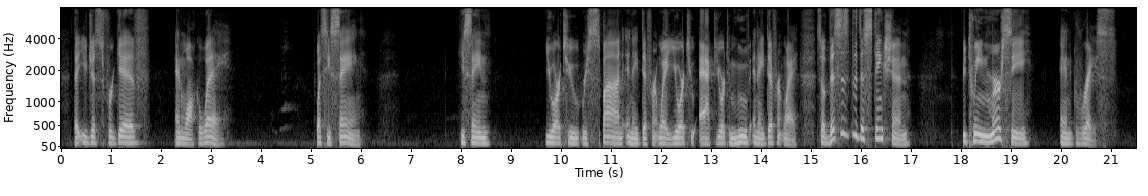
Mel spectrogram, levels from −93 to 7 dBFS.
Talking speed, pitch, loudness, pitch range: 115 wpm, 115 Hz, -24 LUFS, 110-125 Hz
